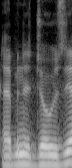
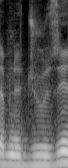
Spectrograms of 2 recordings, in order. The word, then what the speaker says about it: ابن جوزی: ابن جوزی است، ابن جوزی نیست.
